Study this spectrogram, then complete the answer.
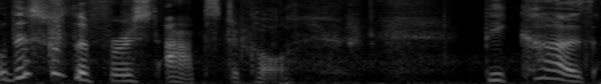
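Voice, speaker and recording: A woman with vocal fry talks in an animated tone at a moderate pace. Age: 60s. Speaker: self-help video host. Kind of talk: personal storytelling monologue.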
